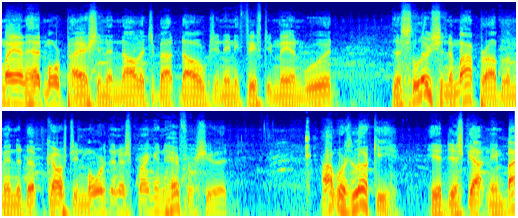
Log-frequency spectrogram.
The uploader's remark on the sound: Recorded LIVE from Uncle Earl’s Hog Dog Trials. Travels to the Pelican State, The Bayou Country, The Creole State, Sportsman’s Paradise, the one and only State of Louisiana to record this episode with two bona fide dog men.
